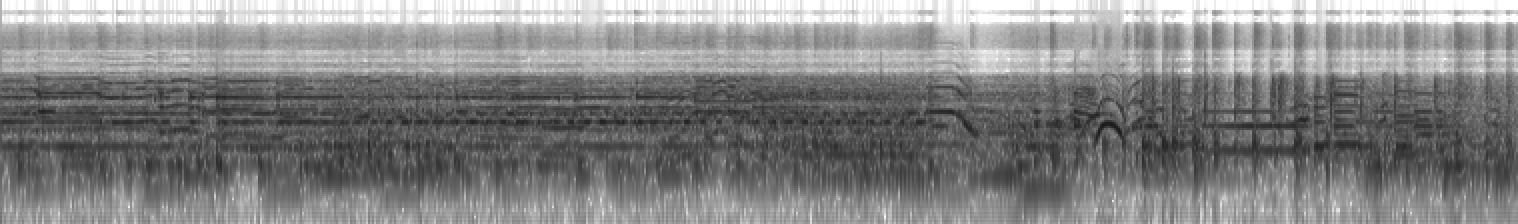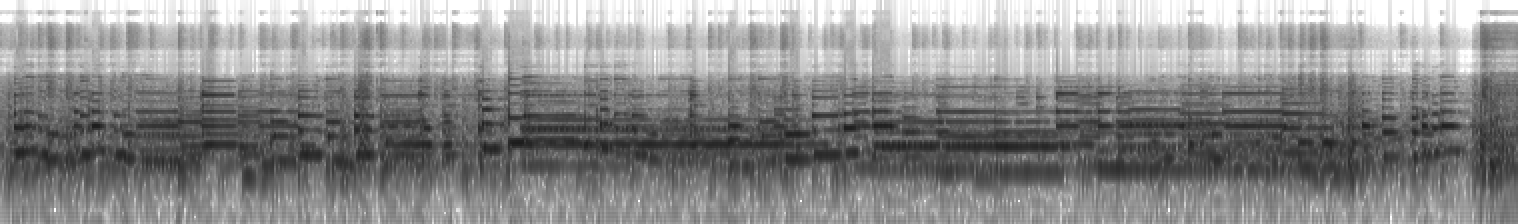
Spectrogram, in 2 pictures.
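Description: Jazz-fusion band playing live, with electric guitar and drum kit. Sustained chords ring out for about ten seconds, then give way, after a bent note, to a busy, fast-moving passage over drums.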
